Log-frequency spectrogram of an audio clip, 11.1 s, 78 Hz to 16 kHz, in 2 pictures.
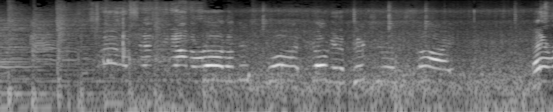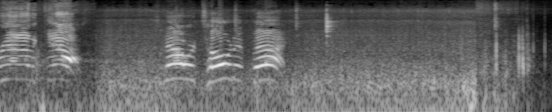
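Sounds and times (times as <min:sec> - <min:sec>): music: 0:00.0 - 0:02.8
low rumble: 0:00.0 - 0:11.0
wind noise: 0:00.0 - 0:11.0
person speaking: 0:00.9 - 0:04.6, 0:05.3 - 0:06.4.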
